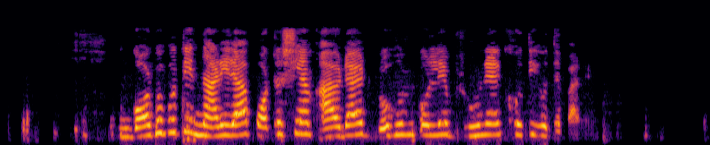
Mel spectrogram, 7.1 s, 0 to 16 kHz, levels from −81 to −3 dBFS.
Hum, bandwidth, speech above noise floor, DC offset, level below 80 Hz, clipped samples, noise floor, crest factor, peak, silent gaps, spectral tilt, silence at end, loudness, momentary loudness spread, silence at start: none; 8 kHz; 41 dB; under 0.1%; -66 dBFS; under 0.1%; -57 dBFS; 16 dB; -2 dBFS; 0.43-0.49 s; -3.5 dB/octave; 1.3 s; -17 LUFS; 9 LU; 0.25 s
